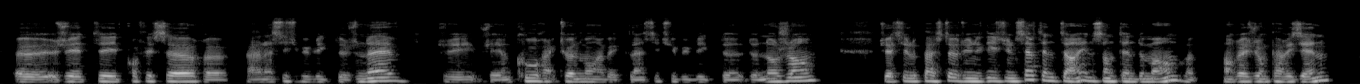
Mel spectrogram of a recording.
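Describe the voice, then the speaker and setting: The speaker has an English accent and talks at a moderate pace with ordinary pitch variation. The background is quiet. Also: man, medium pitch for a man. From England. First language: English (speaking French). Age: 70s. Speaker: retired pastor. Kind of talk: interview. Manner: hesitant, with fillers and repetitions.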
